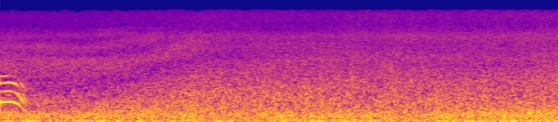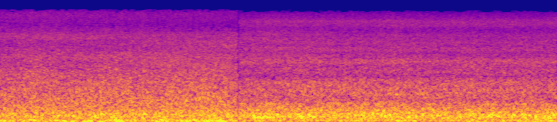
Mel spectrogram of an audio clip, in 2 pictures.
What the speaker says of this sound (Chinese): 后面就是瀑布。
